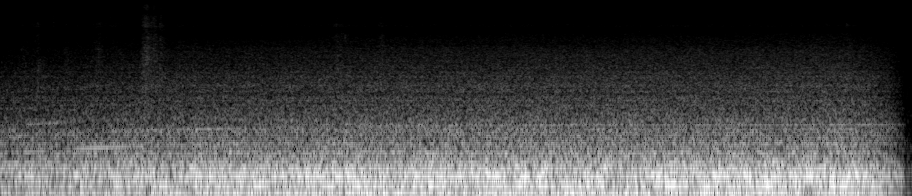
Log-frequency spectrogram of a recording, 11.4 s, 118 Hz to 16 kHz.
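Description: A home central air conditioner, installed in 2014, runs steadily after startup with a continuous low, broadband hum and airflow rush that holds even through the clip before cutting off at the very end.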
